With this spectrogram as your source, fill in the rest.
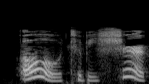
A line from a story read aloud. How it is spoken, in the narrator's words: cried Emma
